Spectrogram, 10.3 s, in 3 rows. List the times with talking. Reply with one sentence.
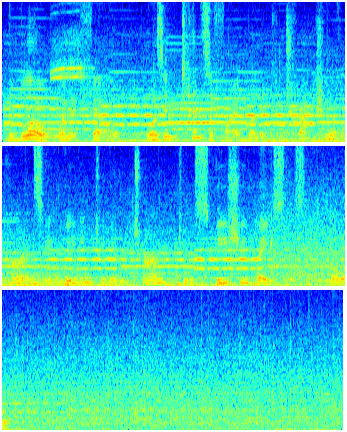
The talking can be heard from 0.0 to 7.0 s.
